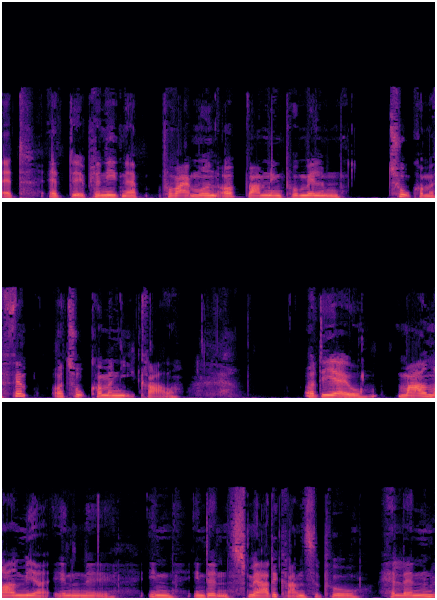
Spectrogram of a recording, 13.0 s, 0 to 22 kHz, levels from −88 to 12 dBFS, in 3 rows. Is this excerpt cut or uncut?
uncut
